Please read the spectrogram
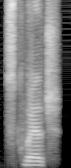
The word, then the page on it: squelch: Indian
